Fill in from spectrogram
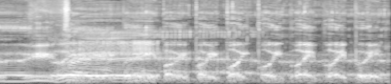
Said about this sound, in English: It is tradition here on Into the Pitcast for our guests to give their best metal scream. So let's fucking hear it, boys. Who wants to go first?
